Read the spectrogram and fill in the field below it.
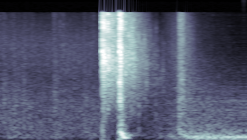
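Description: A gunshot bangs loudly nearby.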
